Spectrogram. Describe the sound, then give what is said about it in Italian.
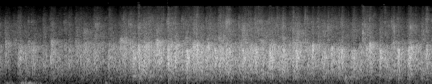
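An audience at an evening event in Foggia, organized by the Movimento Evangelico Famiglie Italiane, breaks into steady applause for Magdi Cristiano Allam, a dense wash of clapping hands that swells after the first second and stays loud and even throughout. “Vogliamo fargli un applauso per favore.”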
